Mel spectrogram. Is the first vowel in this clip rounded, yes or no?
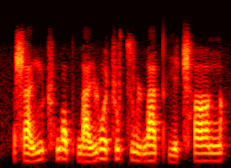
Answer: no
